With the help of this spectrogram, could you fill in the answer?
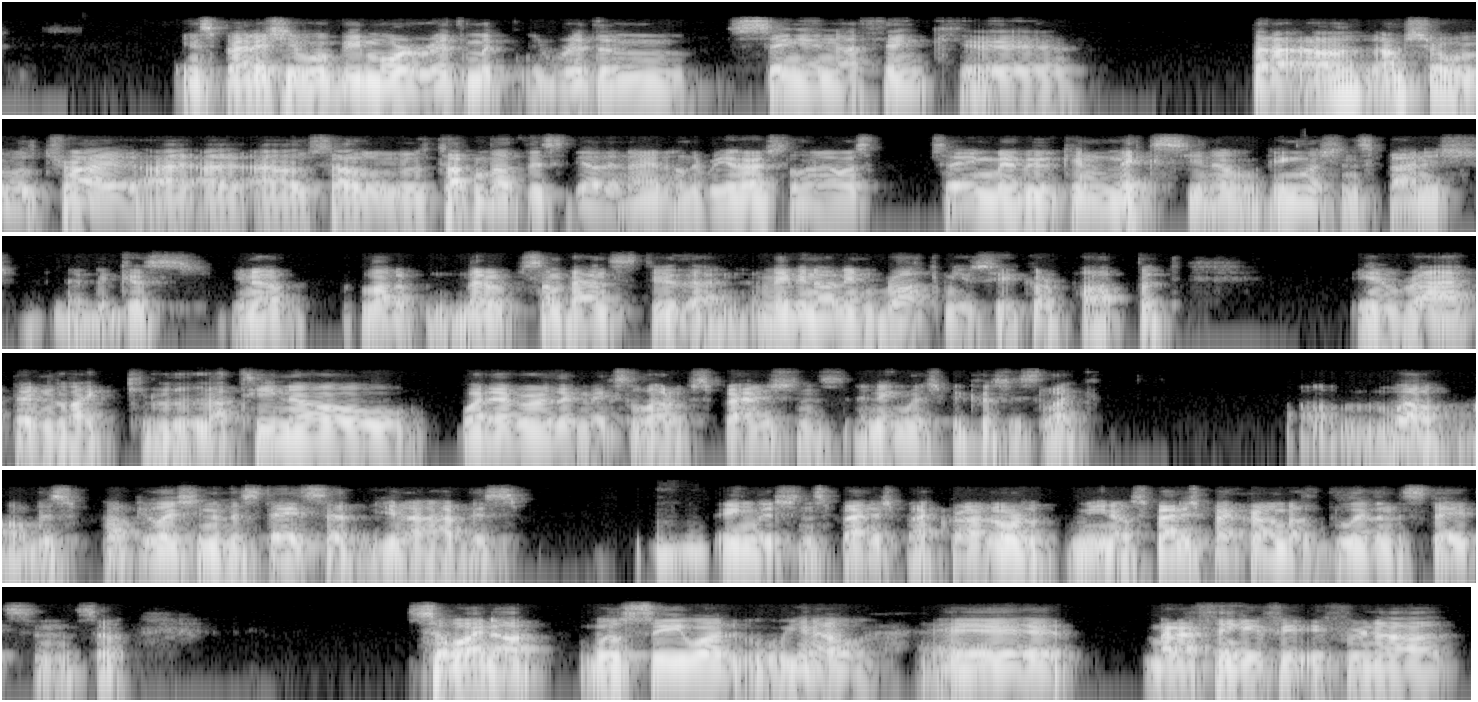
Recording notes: Via a Zoom call to Santander, Spain.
